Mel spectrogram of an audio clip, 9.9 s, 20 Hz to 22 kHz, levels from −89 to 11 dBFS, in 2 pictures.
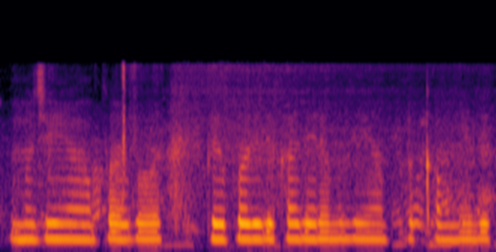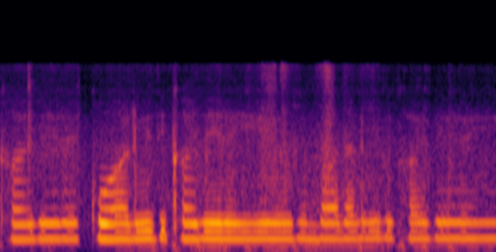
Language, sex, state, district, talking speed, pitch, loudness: Hindi, female, Chhattisgarh, Rajnandgaon, 175 wpm, 235 Hz, -18 LUFS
